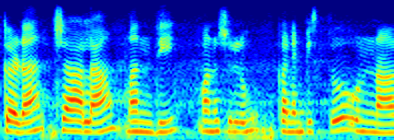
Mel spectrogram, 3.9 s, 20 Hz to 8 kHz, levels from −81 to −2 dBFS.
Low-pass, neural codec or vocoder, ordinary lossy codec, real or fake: 7.2 kHz; codec, 24 kHz, 1.2 kbps, DualCodec; none; fake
